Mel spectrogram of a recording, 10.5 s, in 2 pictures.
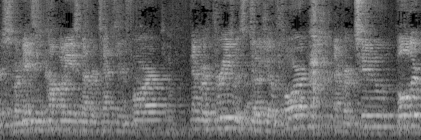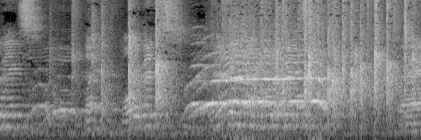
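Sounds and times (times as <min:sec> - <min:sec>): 
speech: 0:00.0 - 0:08.8
crowd cheering and whooping: 0:05.6 - 0:06.7, 0:07.6 - 0:09.7
crowd applause: 0:07.7 - 0:10.5.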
